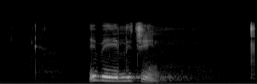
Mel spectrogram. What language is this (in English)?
Northern Sotho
